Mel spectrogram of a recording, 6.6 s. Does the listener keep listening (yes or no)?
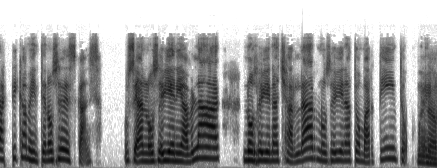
no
